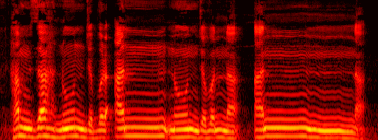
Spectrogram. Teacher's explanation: এখন নুনের উপর তাসদিদ আসছে, এখানে কি করতে হবে? গুণনা করতে হবে।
